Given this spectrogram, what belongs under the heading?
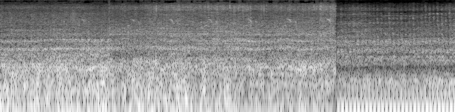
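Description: A tractor engine runs close on a farm, a dense, loud, rough rumble that changes abruptly near the end into a steadier idling drone, with no voices.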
